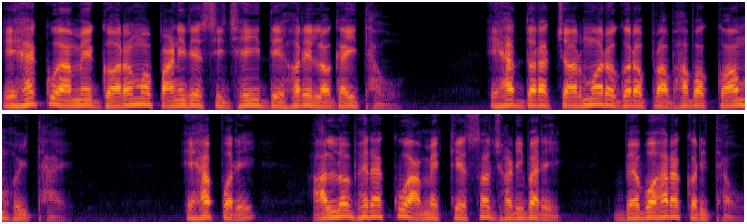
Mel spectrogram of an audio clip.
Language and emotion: Odia, neutral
